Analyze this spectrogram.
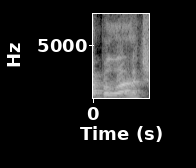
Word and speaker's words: Appalachia: little bit but yeah appalache is the right way to say it I believe I'll never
